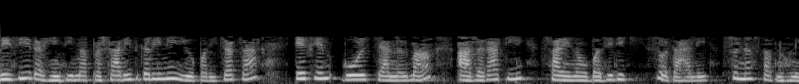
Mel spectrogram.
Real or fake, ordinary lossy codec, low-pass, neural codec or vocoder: real; none; 3.6 kHz; none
